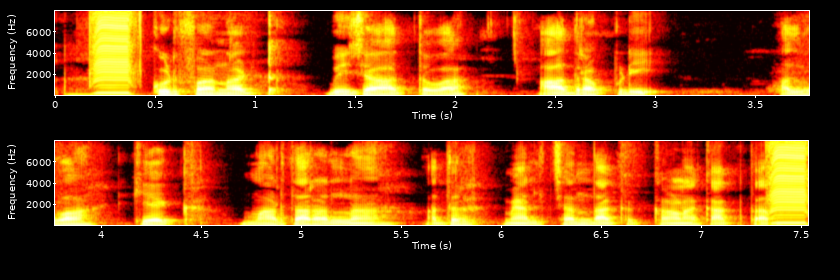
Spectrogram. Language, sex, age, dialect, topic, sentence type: Kannada, male, 31-35, Northeastern, agriculture, statement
